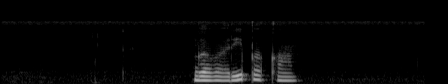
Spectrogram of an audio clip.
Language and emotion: Russian, neutral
